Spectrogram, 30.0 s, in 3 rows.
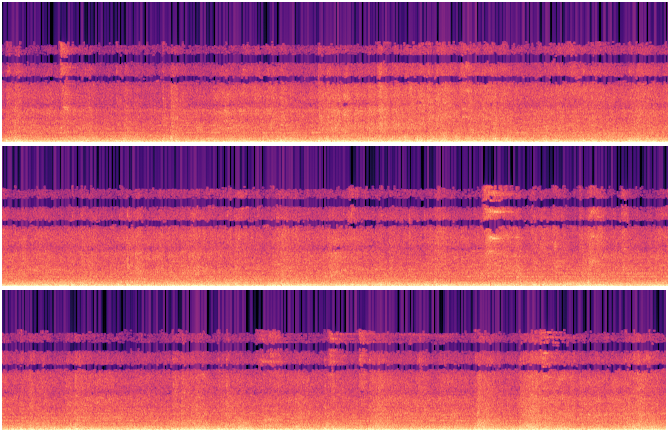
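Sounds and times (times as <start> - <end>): steel wheels rumbling on rail: 0.0 - 29.9
train cars rattling: 0.0 - 29.9.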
